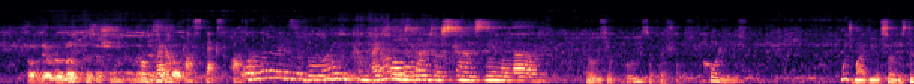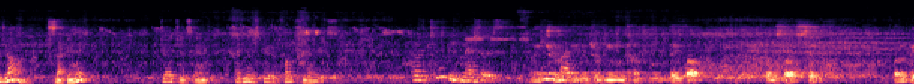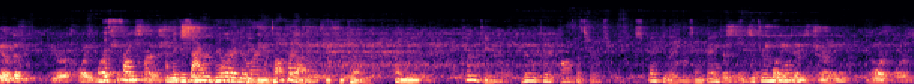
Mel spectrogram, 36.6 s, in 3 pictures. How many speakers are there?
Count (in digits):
6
